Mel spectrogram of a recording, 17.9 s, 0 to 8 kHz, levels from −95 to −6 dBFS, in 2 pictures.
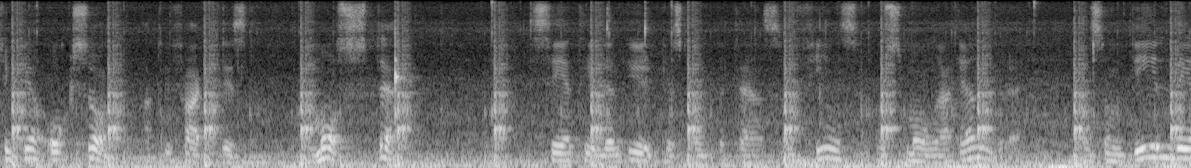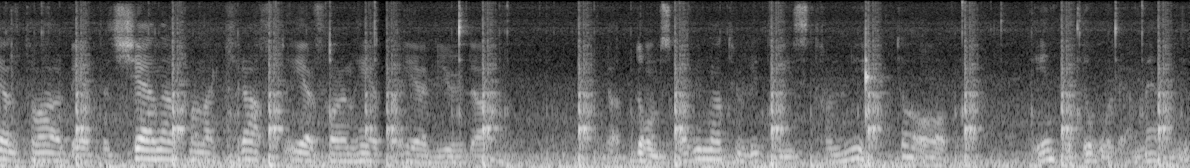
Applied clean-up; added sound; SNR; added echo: none; Drip / Sink (filling or washing); 0 dB; reverberation time 0.2 s.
